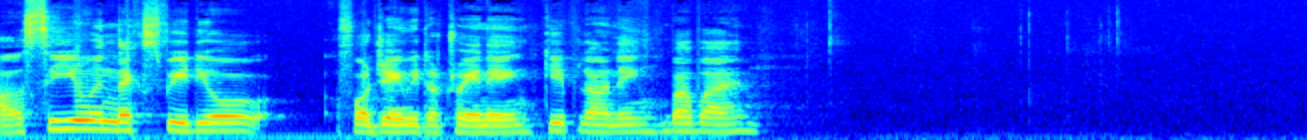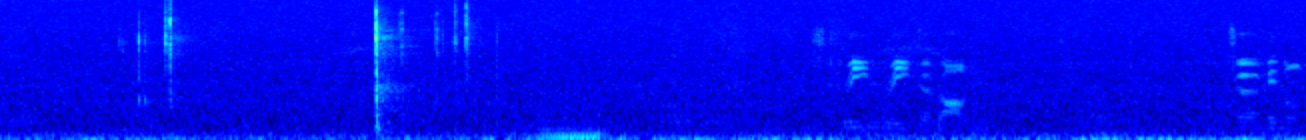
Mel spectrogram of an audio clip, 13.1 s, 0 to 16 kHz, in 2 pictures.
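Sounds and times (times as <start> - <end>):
faint background hiss: 0.0 - 13.0.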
